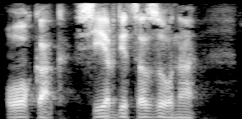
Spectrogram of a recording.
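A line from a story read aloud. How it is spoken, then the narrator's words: Muttering. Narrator (Russian): Пробурчал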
